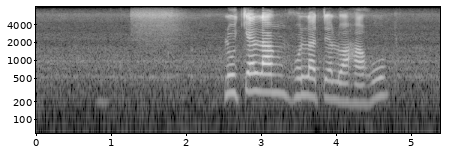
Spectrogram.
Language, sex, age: Southern Sotho, female, 23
